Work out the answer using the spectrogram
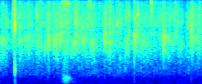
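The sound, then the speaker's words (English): Faint applause from a church audience as an ovation for visiting guests, with scattered claps over a soft, steady wash. “So we want to give you an ovation.”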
